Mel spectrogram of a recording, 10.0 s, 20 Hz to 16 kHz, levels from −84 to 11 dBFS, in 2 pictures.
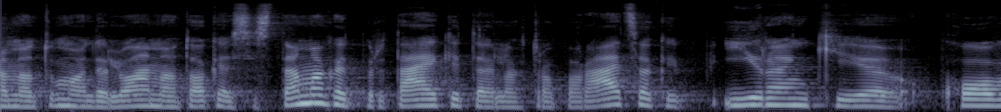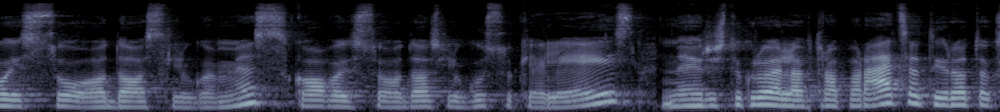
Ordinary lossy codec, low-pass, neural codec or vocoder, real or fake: MP3, 96 kbps; 14.4 kHz; none; real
